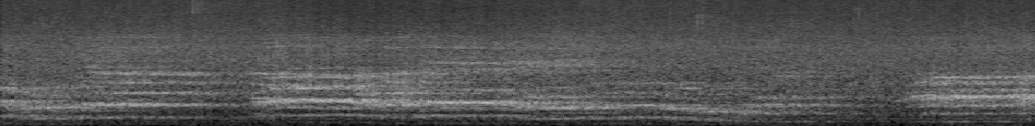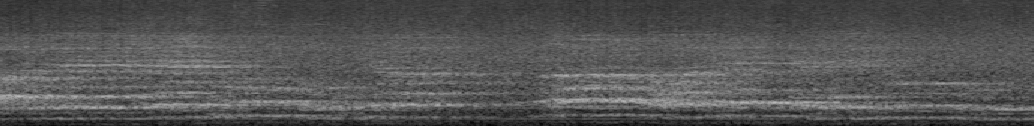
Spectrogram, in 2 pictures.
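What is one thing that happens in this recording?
A middle-aged man chants slowly in long held notes through a microphone, echoing in a large hall.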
